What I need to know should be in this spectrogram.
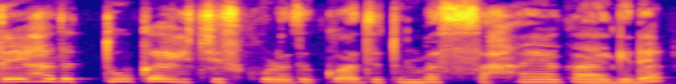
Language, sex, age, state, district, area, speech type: Kannada, female, 18-30, Karnataka, Chikkamagaluru, rural, spontaneous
